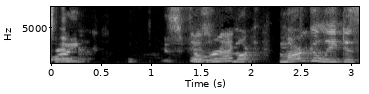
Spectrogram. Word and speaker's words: Margalit: But the Gießen word is The for word Margalit is not Margolis. The word Margalit is not, you have Margolis in parentheses. Ashkenazi pronunciation.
